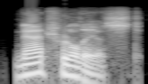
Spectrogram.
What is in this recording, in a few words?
"naturalist", American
